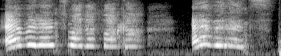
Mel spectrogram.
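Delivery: high-pitched mock shout of victory; over-the-top falsetto gloat; triumphant retort. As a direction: squeal it out like damning proof in court. Triumphant retort acted out in story.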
